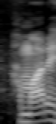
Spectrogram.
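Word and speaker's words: Homer: 20 में सही है होम आफ वर्ड्स तिल एंड डोरमेंट स्पेन सर यह जो होमर है इसको बोलो घूमर पड़ते हैं यह और इसमें साइलेंट होता है तो इसको होमा पढ़ा जाता है वर्क एंड डोंट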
